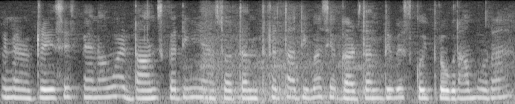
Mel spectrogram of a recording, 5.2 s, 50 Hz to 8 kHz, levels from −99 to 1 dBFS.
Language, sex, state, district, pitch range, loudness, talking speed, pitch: Hindi, female, Uttar Pradesh, Hamirpur, 230-250 Hz, -15 LUFS, 210 wpm, 235 Hz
